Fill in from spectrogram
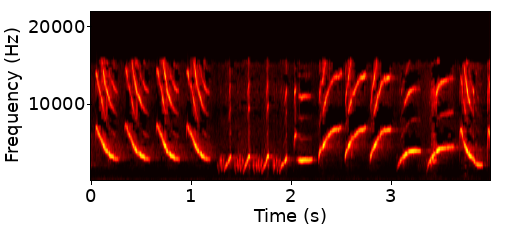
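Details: Canary song meant to stimulate other canaries to sing: rapid series of high, clear downward-sweeping whistled notes, then a lower buzzy rolled phrase and rising upslurred notes, all high-pitched and repeated several times per second.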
